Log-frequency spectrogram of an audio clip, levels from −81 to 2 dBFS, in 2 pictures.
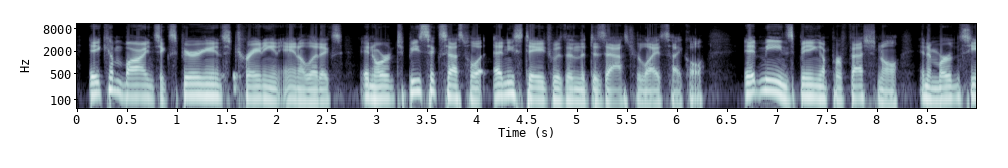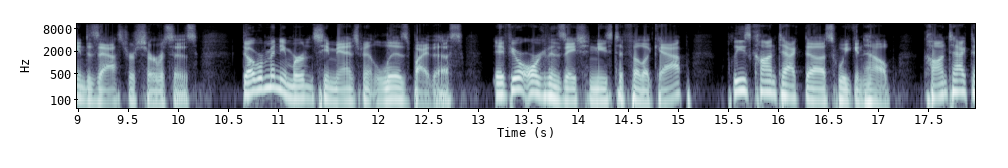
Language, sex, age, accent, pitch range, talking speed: English, male, 30-49, American, 105-150 Hz, 165 wpm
